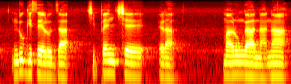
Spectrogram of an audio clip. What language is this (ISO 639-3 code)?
ven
